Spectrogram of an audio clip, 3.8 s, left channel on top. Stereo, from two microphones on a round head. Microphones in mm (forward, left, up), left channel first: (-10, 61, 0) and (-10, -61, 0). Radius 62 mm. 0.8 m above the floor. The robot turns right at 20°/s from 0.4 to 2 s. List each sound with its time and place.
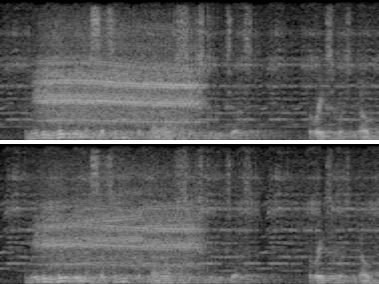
0.2 s a man speaking: 20° right, 3 m; by 3.7 s 10° left, 3 m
